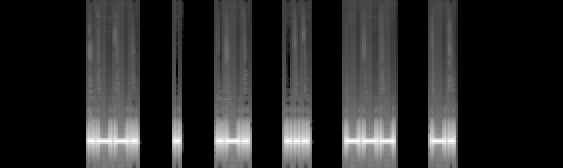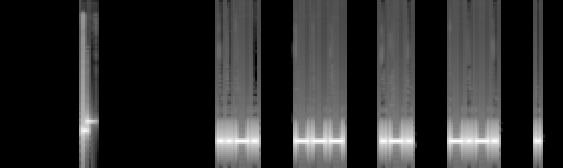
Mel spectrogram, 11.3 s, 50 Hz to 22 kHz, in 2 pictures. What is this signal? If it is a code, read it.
Morse code, heard as a keyed tone, about 28 wpm, spaced as for 16 wpm, 700 Hz. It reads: PERSON FORCE
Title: 3x Character Spacing - Top 500 Words - 28wpm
